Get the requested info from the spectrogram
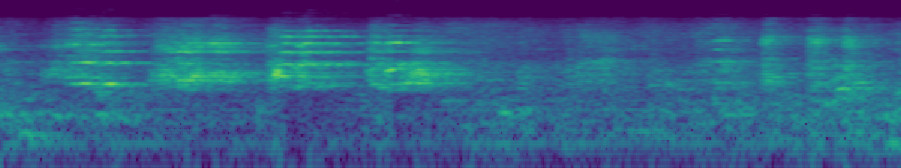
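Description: A recording of a goose honking, played over loudspeakers as a guess-the-sound quiz clue: a run of short nasal honks in the first three seconds, quieter for a while, then a few more near the end.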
